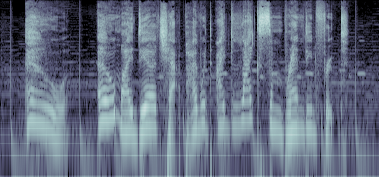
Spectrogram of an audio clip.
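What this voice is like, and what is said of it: Poor put-on British accent. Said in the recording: “I'm wonderful at my accents ... You can't do the accent ... if you could have had a good British accent”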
